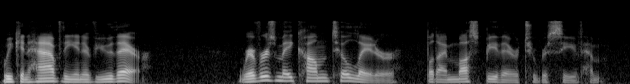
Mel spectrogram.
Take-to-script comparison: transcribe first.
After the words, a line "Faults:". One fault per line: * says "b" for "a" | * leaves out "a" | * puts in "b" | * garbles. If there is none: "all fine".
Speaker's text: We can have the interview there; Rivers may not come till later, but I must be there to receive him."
We can have the interview there; Rivers may come till later, but I must be there to receive him."
Faults:
* leaves out "not"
